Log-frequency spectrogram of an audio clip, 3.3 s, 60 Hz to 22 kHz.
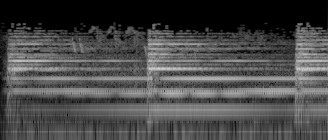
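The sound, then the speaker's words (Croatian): Church bells ring from the bell tower of a 150-year-old Orthodox church in Bijelo Polje, north of Mostar: three loud strikes about a second and a half apart, each sustaining a rich, humming blend of overlapping tones. “Ovo je zvuk zvona sa zvonika crkve Vaznesenja Gospodnjeg u Bijelom polju, nekih 10 kilometara sjeverno od Mostara”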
